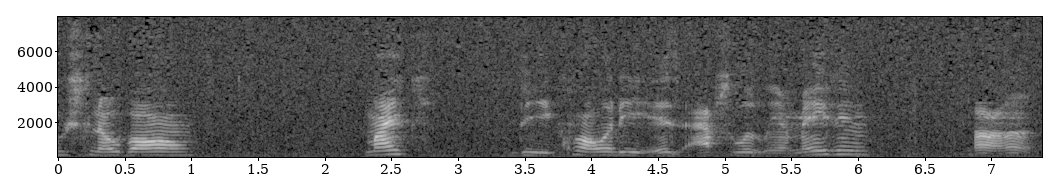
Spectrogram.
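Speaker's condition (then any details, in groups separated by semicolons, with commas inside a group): Cerebral palsy, mild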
